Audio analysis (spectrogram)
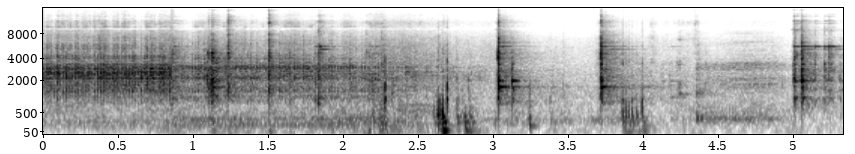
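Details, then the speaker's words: White Rodgers 1311-102 hydronic zone valve being replaced after leaking and failing; thermostat turned down to 60, the actuator motor whirs with irregular gear clicks and clunks as it turns clockwise to close the valve; normal closing. "so now the valve if you hear the valve is turning it is turning the same clockwise to close"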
